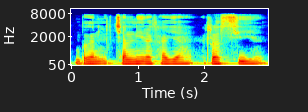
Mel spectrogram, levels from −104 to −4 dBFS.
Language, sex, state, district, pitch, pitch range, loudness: Hindi, male, Jharkhand, Deoghar, 120 Hz, 120-125 Hz, -18 LUFS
